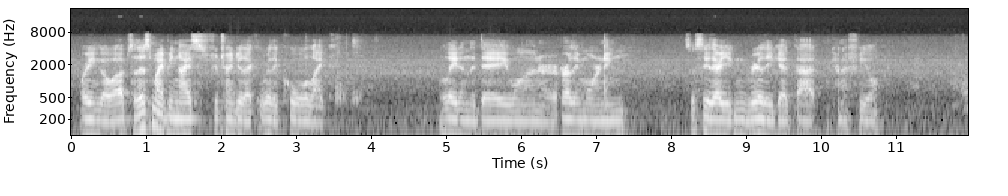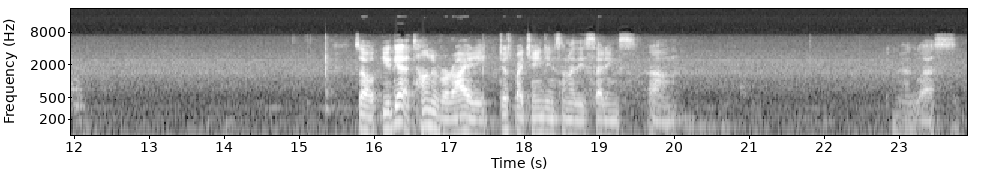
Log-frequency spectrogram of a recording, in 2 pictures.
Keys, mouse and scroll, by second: 4.0 shift+right click, 7.0 shift+right click, 19.5 click.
